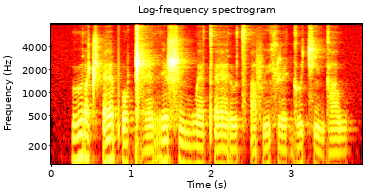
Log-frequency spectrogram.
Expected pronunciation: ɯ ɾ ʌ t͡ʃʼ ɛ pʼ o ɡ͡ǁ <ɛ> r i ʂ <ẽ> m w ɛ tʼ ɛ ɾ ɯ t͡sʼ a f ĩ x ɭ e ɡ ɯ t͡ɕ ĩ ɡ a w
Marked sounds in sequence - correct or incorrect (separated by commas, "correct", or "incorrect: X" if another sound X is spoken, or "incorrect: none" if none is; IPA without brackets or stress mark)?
correct, incorrect: ĩ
